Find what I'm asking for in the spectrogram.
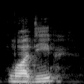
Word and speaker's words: Muad'Dib: How do you say it? – Muad'Dib. – Yeah. Muad'Dib.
